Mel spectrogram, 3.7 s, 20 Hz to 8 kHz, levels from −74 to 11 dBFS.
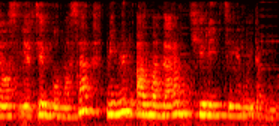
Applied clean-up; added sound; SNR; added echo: neural separator model SepFormer DNS4.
